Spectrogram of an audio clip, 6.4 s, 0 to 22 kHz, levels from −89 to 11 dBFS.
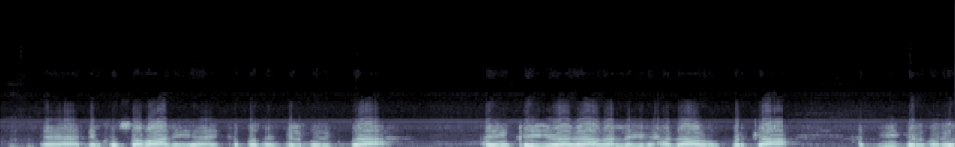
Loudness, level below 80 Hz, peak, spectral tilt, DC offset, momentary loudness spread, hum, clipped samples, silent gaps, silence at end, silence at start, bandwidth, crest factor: -14 LUFS; -76 dBFS; 0 dBFS; -4.5 dB/octave; under 0.1%; 7 LU; none; under 0.1%; none; 0 s; 0.05 s; 6.2 kHz; 12 dB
